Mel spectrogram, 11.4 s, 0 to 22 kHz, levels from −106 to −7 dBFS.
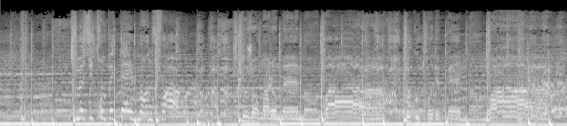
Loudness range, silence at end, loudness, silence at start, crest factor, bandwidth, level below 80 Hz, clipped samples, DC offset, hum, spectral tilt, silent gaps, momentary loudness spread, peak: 1 LU; 0 s; -16 LUFS; 0 s; 10 dB; 16 kHz; -18 dBFS; under 0.1%; under 0.1%; none; -5.5 dB/octave; none; 3 LU; -4 dBFS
